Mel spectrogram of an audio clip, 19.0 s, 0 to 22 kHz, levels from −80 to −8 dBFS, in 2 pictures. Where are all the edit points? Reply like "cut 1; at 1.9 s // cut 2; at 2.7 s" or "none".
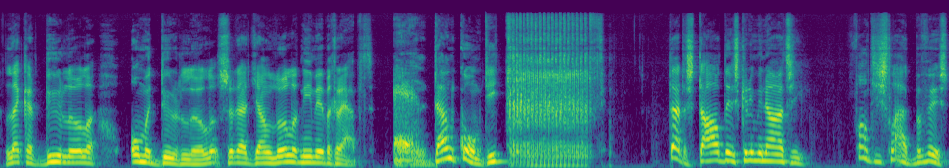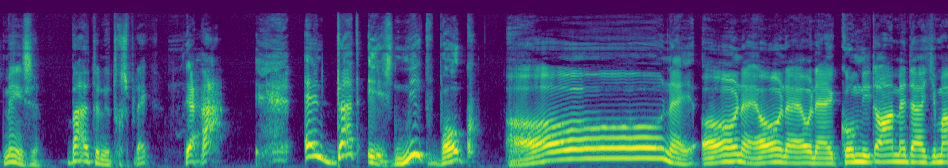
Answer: cut 1; at 3.9 s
